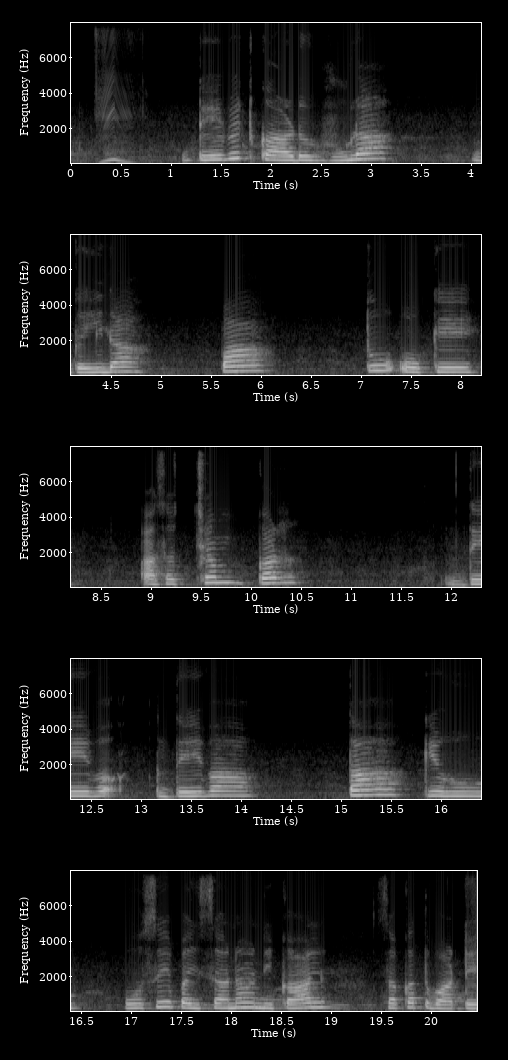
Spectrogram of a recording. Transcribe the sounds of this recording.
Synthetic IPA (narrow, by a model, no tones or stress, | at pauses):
ɖeːʋɪʈkaːɾɖɦuːla | ɡəilaː | paː | t̪uoːke | əsət͡ʃʰəmkəɾ | d̪eːʋa | t̪akeɦu | oːsepəɪsananɪkaːl | səkət̪baːʈeː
